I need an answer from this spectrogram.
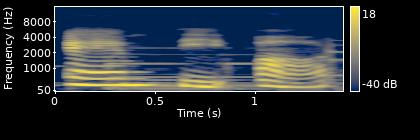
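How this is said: The letters use English names, ending in ar. "seharusnya dibaca dengan abjad bahasa Inggris"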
